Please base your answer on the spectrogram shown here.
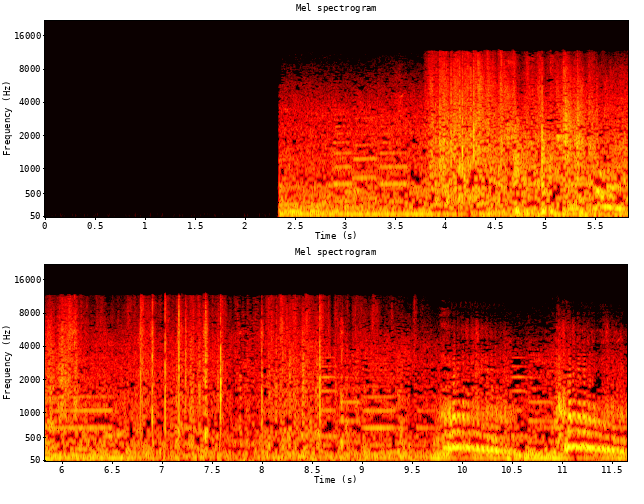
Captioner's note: pigeon cooing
